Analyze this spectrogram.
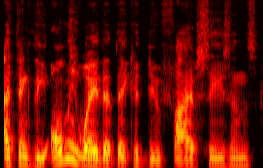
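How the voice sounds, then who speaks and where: A man's voice: medium pitch, expressive, brisk, no echo. Man podcasting in a dry, close sound. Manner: sweary, explanatory fan talk. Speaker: podcast co-host. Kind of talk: casual chat, opinionated pop-culture commentary.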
